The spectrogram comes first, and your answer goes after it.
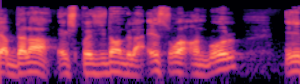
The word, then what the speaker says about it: handball: Oui, handball. Il faut dire handball. Ouais. C'est une prononciation. C'est plutôt allemand. Allemand. Non anglophone. Non. Voilà, c'est pas anglais. C'est pas anglais. Donc faut plutôt dire handball.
